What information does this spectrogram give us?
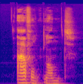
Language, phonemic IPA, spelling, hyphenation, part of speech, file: Dutch, /ˈaː.vɔntˌlɑnt/, Avondland, Avond‧land, proper noun, Nl-Avondland.ogg
- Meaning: Europe, or, more broadly, the West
